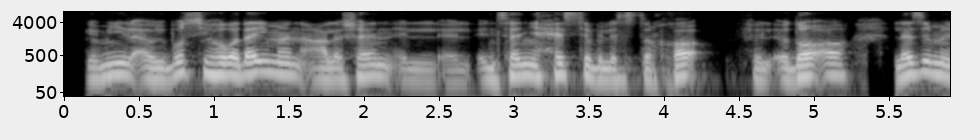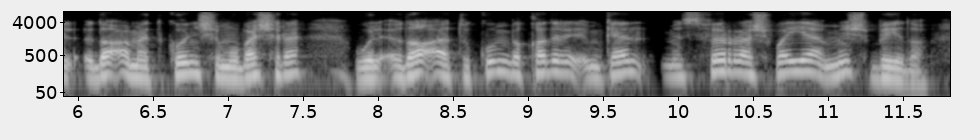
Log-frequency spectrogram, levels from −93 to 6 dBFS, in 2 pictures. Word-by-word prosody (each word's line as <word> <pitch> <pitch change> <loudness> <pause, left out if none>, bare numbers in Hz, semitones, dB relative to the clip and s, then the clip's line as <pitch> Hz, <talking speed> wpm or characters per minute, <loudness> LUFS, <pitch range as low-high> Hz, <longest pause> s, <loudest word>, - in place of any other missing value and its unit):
جميل 150 +5 0
أوي. 115 -1 -1
بُصّي، 170 +5 -1
هو 155 0 +6
دايمًا 160 -2 +3
علشان 120 +5 -1
ال - - -8
ال 110 -2 -11
الإنسان 115 +8 -2
يحِس 150 +1 0
بالاسترخاء 115 +3 0 0.2
في 115 - -10
الإضاءة، 145 +7 +2 0.3
لازم 160 +5 +2
الإضاءة 140 +2 +1
ما 135 -3 +2
تكونش 155 +5 -1
مباشرة 145 +6 +1 0.4
والإضاءة 130 +5 +2
تكون 145 +7 -5
بقدر 170 +2 -1
الإمكان 160 +6 -3
مِصْفِرة 165 +7 -1
شوية 175 +3 0
مش 145 0 -3
بيضا. 110 -8 -2
145 Hz, 130 wpm, -21 LUFS, 125-160 Hz, 0.4 s, هو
